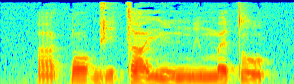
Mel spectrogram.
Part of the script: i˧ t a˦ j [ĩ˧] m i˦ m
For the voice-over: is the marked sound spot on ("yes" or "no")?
yes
